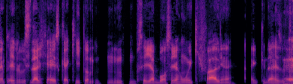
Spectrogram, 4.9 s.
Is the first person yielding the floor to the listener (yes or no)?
yes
